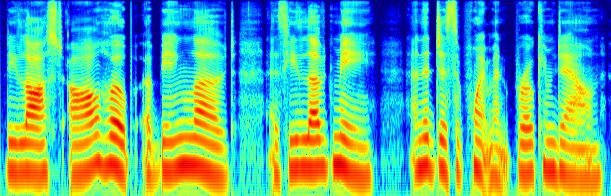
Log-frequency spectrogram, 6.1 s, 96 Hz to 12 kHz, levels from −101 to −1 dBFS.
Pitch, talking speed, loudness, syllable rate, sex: 175 Hz, 175 wpm, -18 LUFS, 4.6 syllables/s, female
